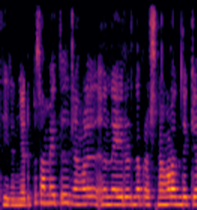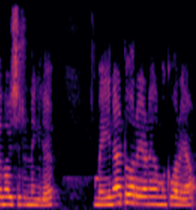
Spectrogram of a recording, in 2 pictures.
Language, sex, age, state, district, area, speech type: Malayalam, female, 45-60, Kerala, Kozhikode, urban, spontaneous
